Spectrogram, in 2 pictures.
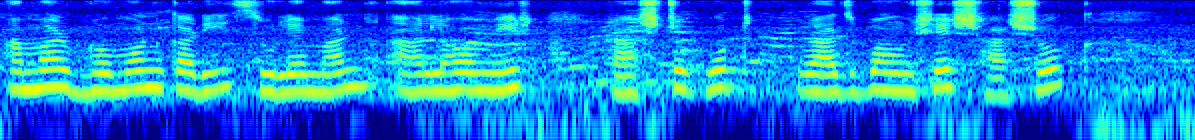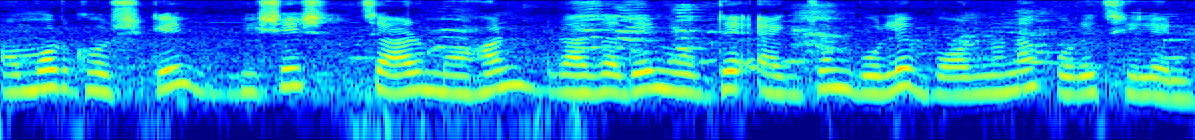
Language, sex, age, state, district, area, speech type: Bengali, female, 30-45, West Bengal, Kolkata, urban, read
